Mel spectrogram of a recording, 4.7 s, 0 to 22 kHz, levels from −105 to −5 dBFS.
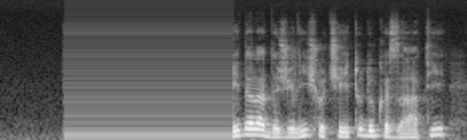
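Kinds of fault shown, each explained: System hang loop, 0.65 to 2.33 s: the computer or its audio driver stopped supplying new audio while the sound hardware kept replaying the last 20 ms held in its ring buffer. That tiny slice of the speech repeats exactly, over eighty times, so for about 1.7 s the speech gives way to a steady buzz at 50 Hz, the loop rate. Speech resumes with "da želiš očetu".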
